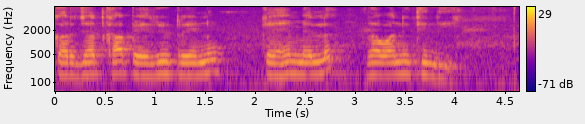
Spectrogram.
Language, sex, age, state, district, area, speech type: Sindhi, male, 30-45, Maharashtra, Mumbai Suburban, urban, read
